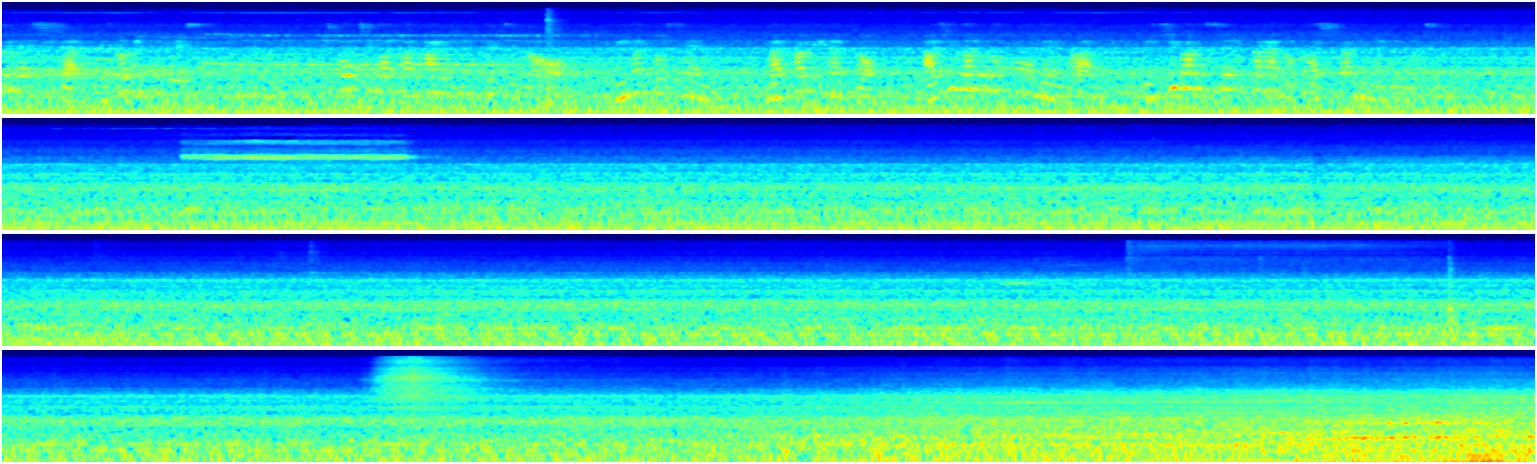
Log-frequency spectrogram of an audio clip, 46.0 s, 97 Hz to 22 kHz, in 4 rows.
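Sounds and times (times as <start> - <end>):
diesel railcar engine idling: 0.0 - 45.9
compressed-air hiss: 37.2 - 38.3.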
